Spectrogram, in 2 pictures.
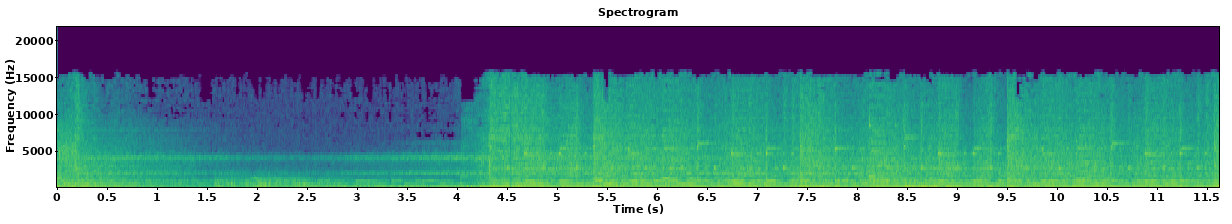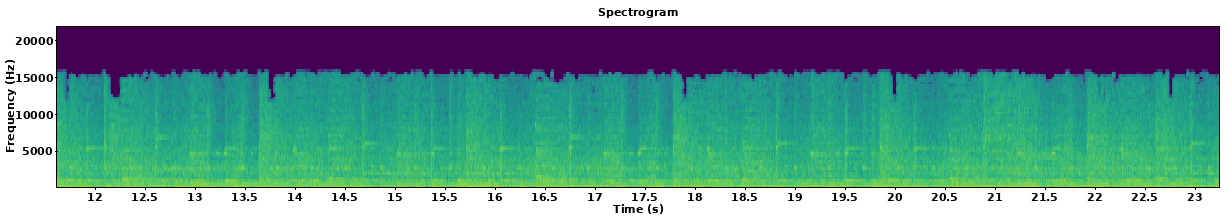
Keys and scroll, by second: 5.4 ctrl+alt+z, 12.3 ctrl+alt+z, 19.3 ctrl+t.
